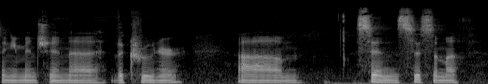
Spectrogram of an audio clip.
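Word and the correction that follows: Sisamouth: Um, it's Sin Sisamuth.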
